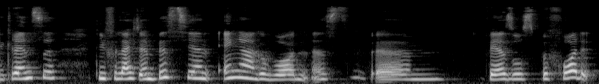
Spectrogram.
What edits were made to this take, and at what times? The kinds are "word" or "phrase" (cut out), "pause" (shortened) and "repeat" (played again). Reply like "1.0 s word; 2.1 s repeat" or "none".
none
